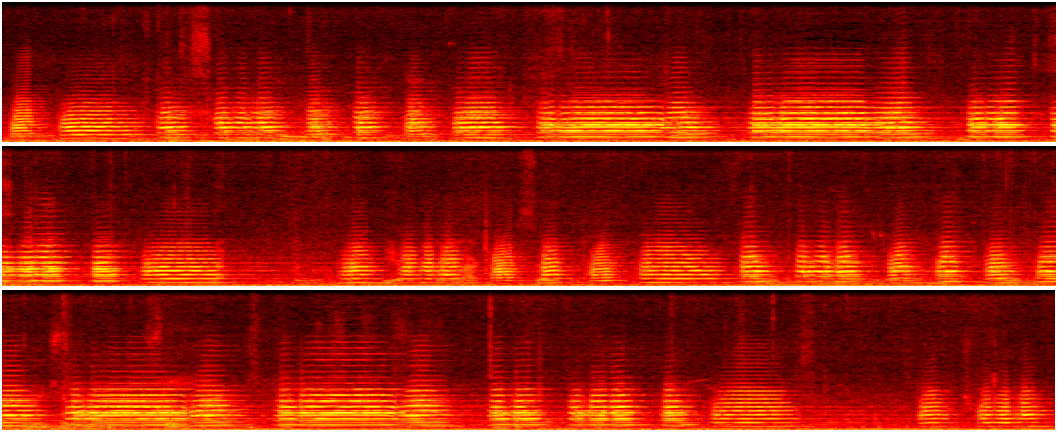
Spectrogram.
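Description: Military brass band playing, with quick runs of short repeated notes broken by longer held chords.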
